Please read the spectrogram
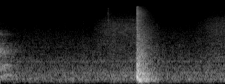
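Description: One sharp knock a little past halfway through, from something hard being handled at a work counter.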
